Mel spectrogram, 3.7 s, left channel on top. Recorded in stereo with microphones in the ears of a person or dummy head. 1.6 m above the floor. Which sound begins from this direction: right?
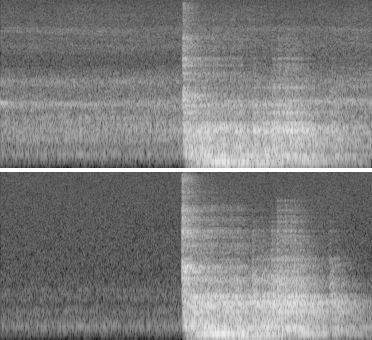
A squeak, at 1.8 s.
